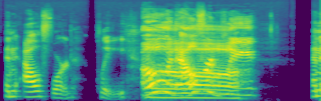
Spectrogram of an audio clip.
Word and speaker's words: Alford: Oh, an Alford plea. And it's That's Alford, not Alford. Alfred. I had been saying it wrong for many years, even though I knew what it was.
